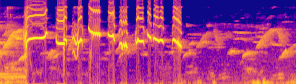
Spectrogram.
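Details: Oriental magpie-robin fighting song, used to provoke other magpie-robins into emotional display: loud, rapid, sharply varied whistles, slurs and chips in quick succession. It fades into softer distant notes and low rumbling.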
